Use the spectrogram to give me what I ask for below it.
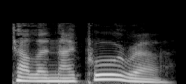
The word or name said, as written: telanaipura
